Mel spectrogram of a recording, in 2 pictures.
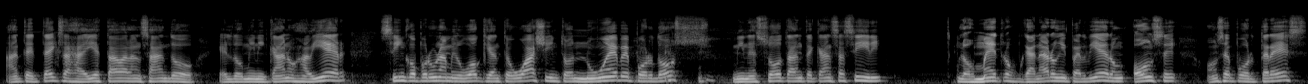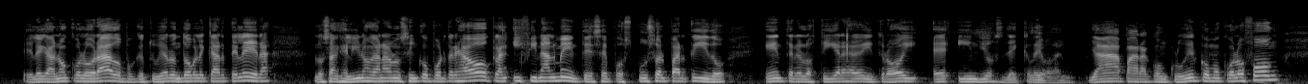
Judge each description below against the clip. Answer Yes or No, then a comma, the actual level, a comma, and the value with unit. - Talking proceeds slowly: No, average, 145 wpm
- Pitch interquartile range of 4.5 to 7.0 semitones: No, average, 3.5 semitones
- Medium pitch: Yes, medium, 145 Hz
